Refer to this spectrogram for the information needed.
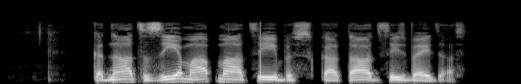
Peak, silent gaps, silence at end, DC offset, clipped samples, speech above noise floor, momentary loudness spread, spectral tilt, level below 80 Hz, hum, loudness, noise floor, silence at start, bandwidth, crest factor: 0 dBFS; 3.16-3.20 s; 0.6 s; under 0.1%; under 0.1%; 33 dB; 8 LU; -5 dB/octave; -54 dBFS; none; -12 LUFS; -45 dBFS; 0.95 s; 7.8 kHz; 14 dB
